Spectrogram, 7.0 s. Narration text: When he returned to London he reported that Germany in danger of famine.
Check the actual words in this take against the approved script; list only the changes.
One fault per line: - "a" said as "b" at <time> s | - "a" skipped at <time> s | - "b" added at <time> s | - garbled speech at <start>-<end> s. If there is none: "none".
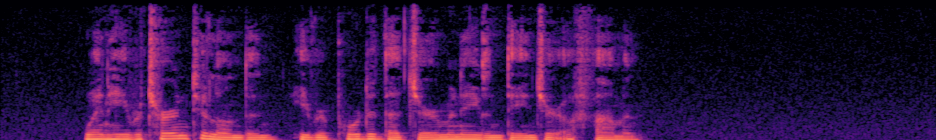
none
